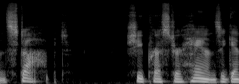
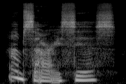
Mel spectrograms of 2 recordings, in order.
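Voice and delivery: quieter, gentle sorry; soft apology; 6 semitones higher than usual. A narrator's reading. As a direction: comfort her sister tenderly. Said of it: "her voice surprisingly soft".

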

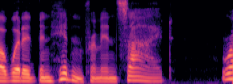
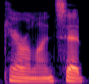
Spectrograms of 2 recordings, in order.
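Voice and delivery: ordinary delivery

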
